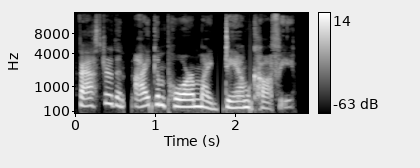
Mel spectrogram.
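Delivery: usual speaking voice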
